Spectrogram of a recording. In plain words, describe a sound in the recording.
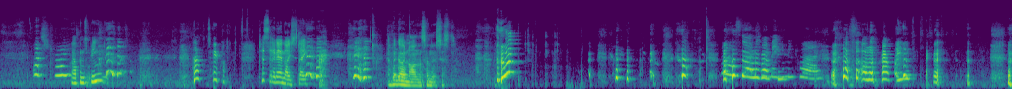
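A young woman laughs and cries out close by.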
